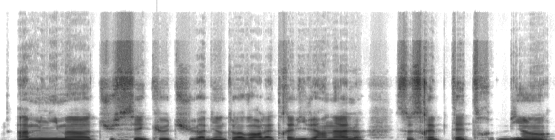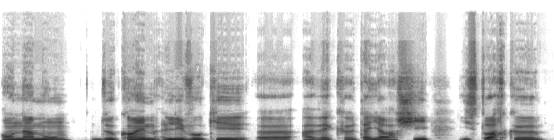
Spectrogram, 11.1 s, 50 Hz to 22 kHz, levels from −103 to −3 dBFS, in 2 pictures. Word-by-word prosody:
A - - +4
minima, 120 +1 +3
tu 95 - -5
sais 110 +2 +2
que 100 - -4
tu 95 -1 -3
vas 90 -1 +2
bientôt 95 +3 -1
avoir 95 -1 +3
la 85 -2 -1
trêve 90 -2 -2
hivernale, 95 +5 +2 0.3
ce - - -1
serait 100 - +4
peut-être 100 +1 -4
bien 110 +6 +1
en 105 0 +1
amont 110 +6 +1 0.2
de 95 +2 -3
quand 110 +4 0
même 120 +1 +2
l'évoquer, 110 +2 -1
heu, 90 0 -4
avec, 95 0 -5
heu, 90 - -4
ta 95 - -1
hiérarchie, 95 +8 +1 0.3
histoire 105 +4 0
que 110 -1 -2
105 Hz, 155 wpm, -24 LUFS, 95-115 Hz, 0.3 s, A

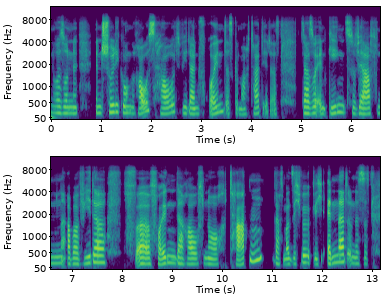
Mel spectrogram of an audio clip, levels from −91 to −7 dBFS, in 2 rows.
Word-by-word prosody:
nur 195 0 -4
so 185 0 -1
'ne 185 0 -4 0.4
Entschuldigung 195 0 +3
raushaut, 175 - +2
wie 185 - -6
dein 170 -1 -1
Freund 205 +7 -3
das - - -3
gemacht 160 0 -9
hat, 175 +2 -3
dir - - -11
das - - -9 0.4
da 185 -1 +2
so 185 - 0
entgegenzuwerfen, 185 0 -1
aber 170 -1 -1
weder 210 +3 +3 0.4
f - - -5
äh, 170 -1 +5
folgen 180 +5 0
darauf 165 -2 0
noch 165 -2 -3
Taten, 280 +3 +2 0.2
dass 170 -4 -5
man 160 +1 -2
sich 170 +5 -1
wirklich 200 -7 -2
ändert 210 +6 +5
und 185 - -5
es 175 -1 0
ist 175 -2 -9
180 Hz, 145 wpm, -25 LUFS, 170-195 Hz, 0.4 s, äh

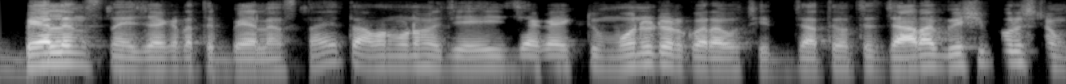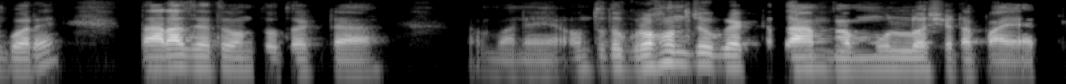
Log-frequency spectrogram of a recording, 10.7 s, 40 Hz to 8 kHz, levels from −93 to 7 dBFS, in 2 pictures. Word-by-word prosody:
Balance 145 +1 +10
নাই 110 -2 -1
জায়গাটাতে, 110 0 -3
balance 100 +1 -1
নাই। - - -5
তো - - -13
আমার 120 +1 -1
মনে 125 0 -1
হয় 120 -2 -5
যে, 115 - -6
এই 120 - -5
জায়গায় 120 0 0
একটু 120 - -13
মনিটর 140 0 +2
করা 110 -2 +3
উচিত 100 -1 -16
যাতে 105 - -2
হচ্ছে 115 +1 -9
যারা 115 +4 +8
বেশি 140 +3 -3
পরিশ্রম 155 -6 -5
করে, 105 - -2 0.5
তারা 115 +2 +8
যাতে 120 0 -5
অন্তত 110 -1 -14
একটা 95 -2 -5 0.8
মানে 85 - -14 0.2
অন্তত 120 +2 -16
গ্রহণযোগ্য 145 -2 0
একটা - - -19
দাম 115 0 +8
বা 105 - +1
মূল্য 110 -1 -7
সেটা - - -5
পায় - - -1
আরকি। - - -7
115 Hz, 205 wpm, -23 LUFS, 110-130 Hz, 0.8 s, Balance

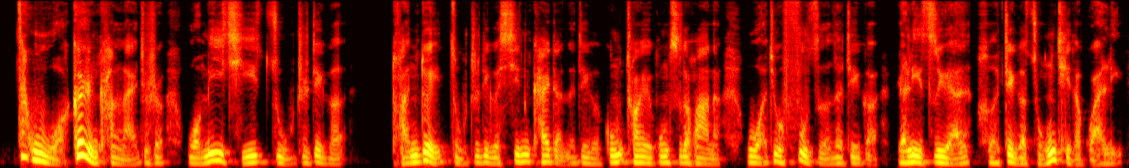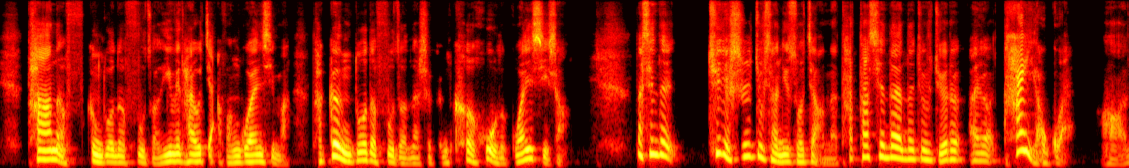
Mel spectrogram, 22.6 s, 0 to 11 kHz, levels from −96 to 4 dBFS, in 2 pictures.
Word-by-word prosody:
在 230 - +1
我 150 - +2
个 255 - +10
人 255 - +5
看 110 - -5
来 85 +1 -9
就 115 -1 -10
是 115 -2 -9 0.2
我 105 -1 -5
们 130 +8 +2
一 155 - +3
起 120 -4 -1
组 125 -5 -9
织 115 - -10
这 120 +2 -5
个 100 -3 -13 0.4
团 120 +4 -2
队、 140 -9 +3
组 130 -5 -11
织 120 +4 -9
这 125 - -5
个 110 -1 -7
新 135 +3 -1
开 130 -1 -2
展 125 -1 -9
的 110 - -15
这 110 -1 -10
个 95 -2 -13
公 125 +7 -2
创 125 -4 -2
业 110 - -4
公 120 +3 -5
司 120 0 -2
的 115 - -2
话 105 -1 -4
呢， 95 -1 -12 0.3
我 115 -3 -4
就 125 +2 -3
负 120 - -3
责 95 -2 -11
的 110 0 -8
这 110 +2 -8
个 100 - -14 0.2
人 110 - -2
力 125 0 +4
资 120 +1 -1
源 110 0 -3
和 110 -2 -11
这 135 - 0
个 105 -2 -5
总 - - +1
体 - - -4
的 - - -9
管 - - -8
理。 - - -16 0.3
他 180 -1 +5
呢 180 - +5
负 - - -16
更 140 -4 +3
多 125 0 0
地 125 - -1
负 115 +1 -6
责， 100 +1 -9
因 135 +3 +5
为 145 - +4
他 140 +1 0
有 140 0 +3
甲 - - -3
方 120 +1 -3
关 135 +2 +3
系 130 - -1
嘛， - - -10 0.2
他 145 - -6
更 165 - +9
多 160 +4 +2
地 150 -4 0
负 130 0 -3
责 110 -3 -7
呢 105 - -8
是 110 - -8
跟 115 - -13
客 165 +6 -1
户 115 - +1
的 105 - -8
关 145 - +2
系 190 - +5
上。 - - -5 0.6
那 265 - +3
现 275 +3 +5
在， 250 -6 +3 0.3
确 300 - +4
确 245 - +4
实 180 - +2
实 235 +1 0
就 225 - 0
像 155 -6 +1
你 130 - +3
所 130 -1 -2
讲 125 - -6
的， 95 - -13
他 195 - -8
他 225 +4 0
现 225 +1 +1
在 215 -1 +5
呢 185 0 -1
就 180 -1 -2
是 - - -3
觉 160 -1 0
得， 175 +1 -2
哎 - - -5
哟， 150 -1 -5
他 340 +2 +6
也 340 - +6
要 - - -5
管， - - -7 0.3
啊， - - -10
125 Hz, 310 characters per minute, -23 LUFS, 110-160 Hz, 0.6 s, 个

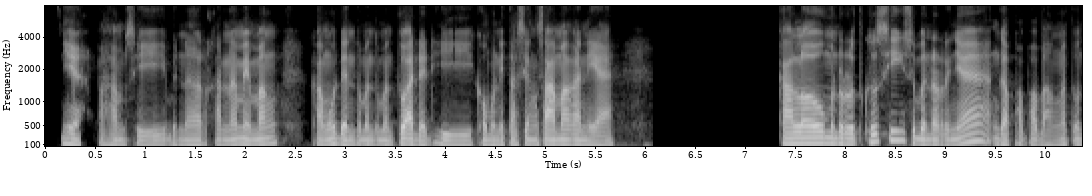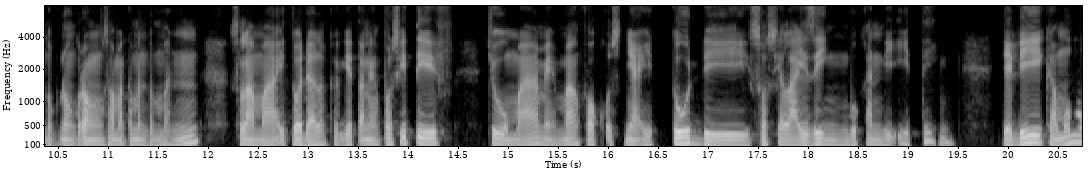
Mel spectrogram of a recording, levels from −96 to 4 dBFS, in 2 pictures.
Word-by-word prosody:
Iya 115 -3 +2 0.2
paham 100 0 -3
sih, 95 -2 -3 0.2
benar 100 0 -2
karena 100 0 -1
memang, 110 +3 +2 0.4
kamu 100 0 0
dan 100 -2 +3
teman-teman 95 -2 -2
tuh 120 - +6
ada 100 -3 +1
di 100 -5 -2
komunitas 100 -1 -2
yang 100 -1 -1
sama 100 +1 +5
kan 100 -2 +3
ya? 95 - +1 1.8
Kalau 120 +1 +7
menurutku 115 +4 +2
sih 190 +3 0
sebenarnya 110 - +2
enggak 105 -3 0
apa-apa 105 0 -5
banget 100 +2 -5
untuk 110 0 -5
nongkrong 100 -1 0
sama 100 -2 -3
teman-teman, 100 +6 -3 0.3
selama 100 -2 0
itu 105 +1 0
adalah 100 -1 0
kegiatan 100 -2 -3
yang 95 - -9
positif, 120 +1 +1 0.3
cuma 100 -2 -1
memang 105 +2 -3
fokusnya 100 -1 -3
itu 100 +6 +3
di-socializing 105 -1 0
bukan 100 0 -5
di-eating, 135 - -7 0.5
jadi 125 +8 +5
kamu 110 +1 0
105 Hz, 125 wpm, -24 LUFS, 100-115 Hz, 1.8 s, Kalau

